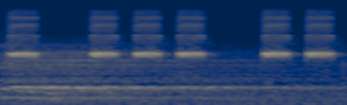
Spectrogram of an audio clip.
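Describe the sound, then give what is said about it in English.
Someone whistles six short, high notes, sharp and clipped. Each note holds an even pitch, with brief gaps between them. “Sorry, I don't speak whistle.”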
